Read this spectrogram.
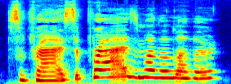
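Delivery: high, sing-song taunting surprise; spring the surprise with a smug high lilt; gleeful surprise. Retold or imitated. Abby shows up at door.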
